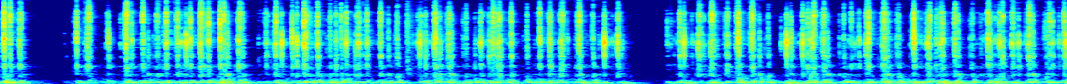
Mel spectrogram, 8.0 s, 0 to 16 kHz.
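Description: Fingertips of both hands type continuously on a 60% mechanical keyboard with plastic keycaps and tactile Holy Panda switches, set in a bamboo wooden case. A rapid run of short, bright, clacky keystrokes sits over a deeper thock, with each strike dying away instantly. The typing breaks off twice briefly, near the start and about midway, before resuming.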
